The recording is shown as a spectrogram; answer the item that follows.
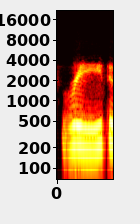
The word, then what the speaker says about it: Reed: I would love for them to find me on Facebook, and it's under Martha Reed, and that's spelled R-E-E-D.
